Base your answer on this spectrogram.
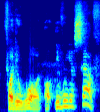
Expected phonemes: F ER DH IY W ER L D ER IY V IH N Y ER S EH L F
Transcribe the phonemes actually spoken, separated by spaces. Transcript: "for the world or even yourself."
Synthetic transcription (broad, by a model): F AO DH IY W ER D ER IY V IH N Y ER S EH L F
